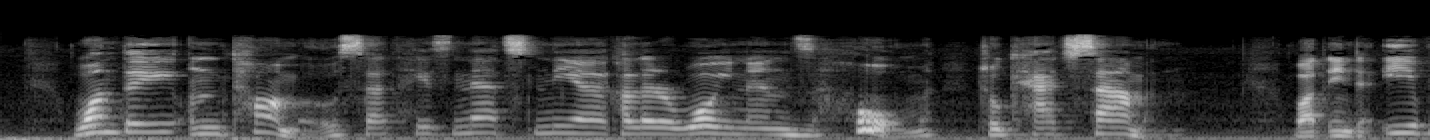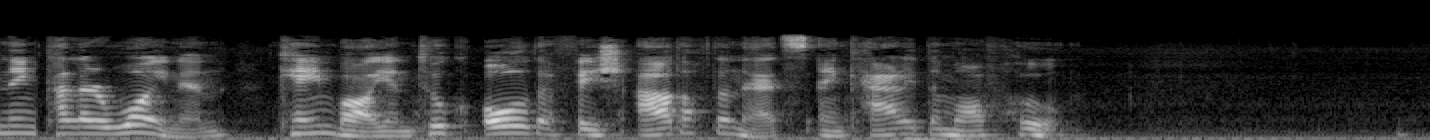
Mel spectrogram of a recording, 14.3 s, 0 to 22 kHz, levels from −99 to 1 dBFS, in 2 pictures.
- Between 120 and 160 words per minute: Yes, average, 140 wpm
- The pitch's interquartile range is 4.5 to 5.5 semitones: Yes, average, 5.1 semitones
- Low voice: No, medium, 180 Hz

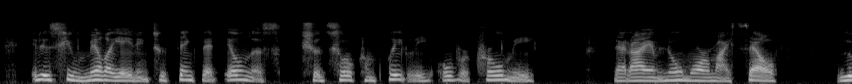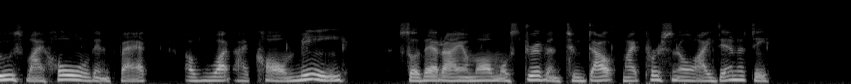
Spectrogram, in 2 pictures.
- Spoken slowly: Yes, slow, 130 wpm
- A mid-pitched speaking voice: Yes, medium, 175 Hz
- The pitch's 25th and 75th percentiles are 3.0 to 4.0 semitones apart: No, wide, 5.5 semitones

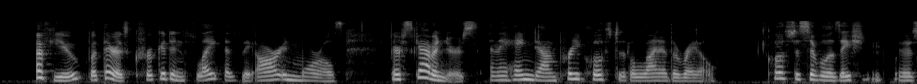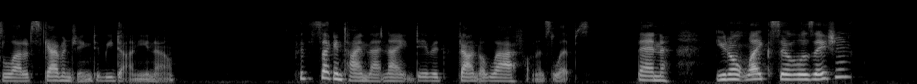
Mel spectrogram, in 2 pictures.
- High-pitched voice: Yes, high, 195 Hz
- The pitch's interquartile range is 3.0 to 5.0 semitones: No, wide, 5.6 semitones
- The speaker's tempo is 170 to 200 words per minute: Yes, average, 190 wpm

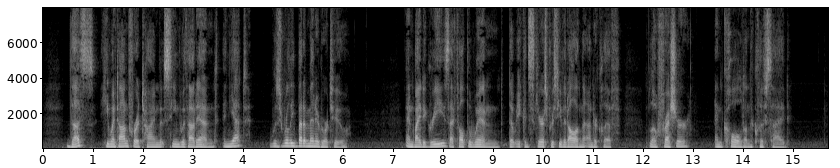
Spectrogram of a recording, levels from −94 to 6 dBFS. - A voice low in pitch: Yes, low, 120 Hz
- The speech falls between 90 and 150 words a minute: No, average, 175 wpm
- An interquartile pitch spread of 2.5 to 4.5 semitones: Yes, average, 3.4 semitones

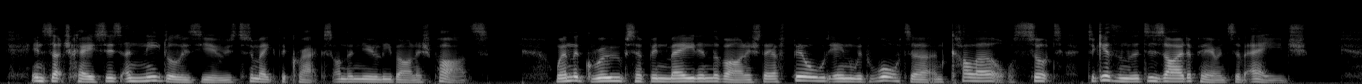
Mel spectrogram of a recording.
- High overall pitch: No, low, 135 Hz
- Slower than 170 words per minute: No, average, 190 wpm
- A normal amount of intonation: Yes, average, 4.5 semitones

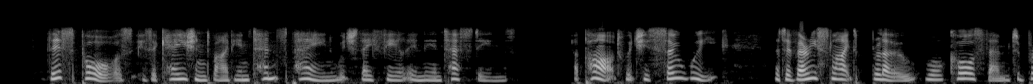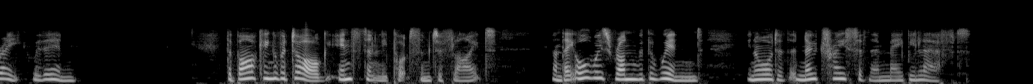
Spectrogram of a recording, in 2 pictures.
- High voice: Yes, high, 225 Hz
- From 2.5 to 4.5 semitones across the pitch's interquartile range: No, wide, 5.4 semitones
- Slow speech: No, average, 170 wpm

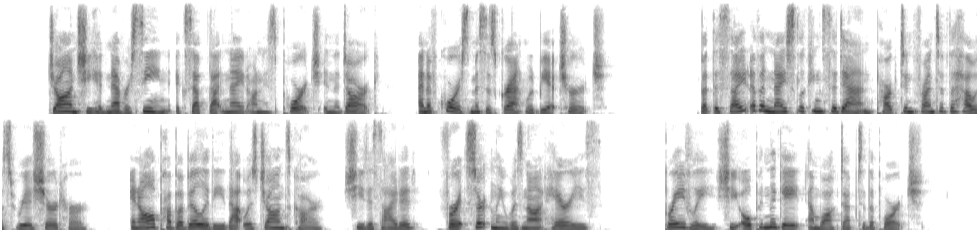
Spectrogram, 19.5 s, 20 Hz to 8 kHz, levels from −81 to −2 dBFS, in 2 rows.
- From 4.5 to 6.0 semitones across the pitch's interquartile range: No, average, 3.0 semitones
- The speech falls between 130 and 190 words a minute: No, average, 200 wpm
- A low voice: No, high, 220 Hz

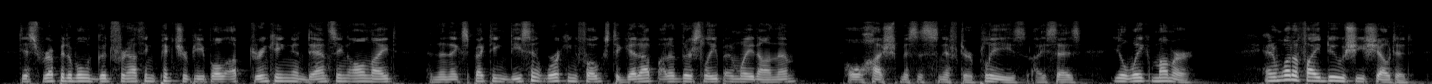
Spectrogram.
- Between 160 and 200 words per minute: Yes, average, 195 wpm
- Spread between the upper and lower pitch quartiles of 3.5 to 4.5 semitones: Yes, average, 3.9 semitones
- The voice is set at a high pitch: No, low, 135 Hz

